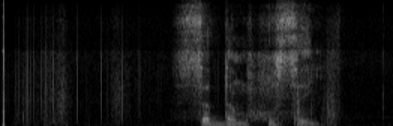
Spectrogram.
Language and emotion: Russian, angry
